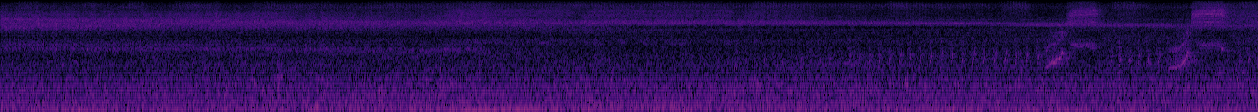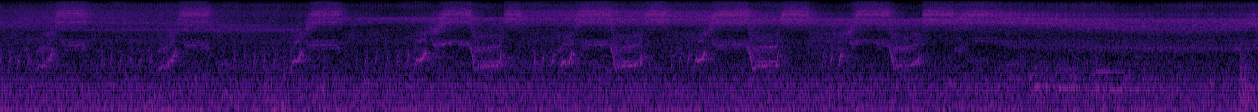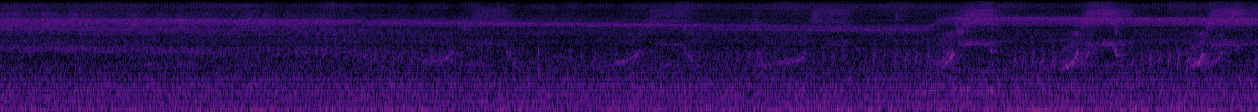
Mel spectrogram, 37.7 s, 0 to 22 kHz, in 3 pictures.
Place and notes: Woody House, 桃米里 Puli Township, Nantou County - Birds singing
Birds singing, Cicadas cry, Frog calls
Zoom H2n MS+XY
